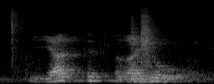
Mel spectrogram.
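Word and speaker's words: يطغى: So the sound of this dhamma is not pronounced. So pronunciation will become yat gha. Ya is written. So this will become yat gha, like that. Yat. This little alif is the sound of this ghain. It's called alif al-maqsura, short alif. It's not pronounced long.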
